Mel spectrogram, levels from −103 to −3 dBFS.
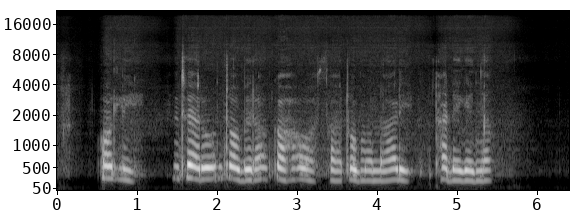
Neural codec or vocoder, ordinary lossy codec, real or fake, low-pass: vocoder, 44.1 kHz, 128 mel bands, Pupu-Vocoder; none; fake; 19.8 kHz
